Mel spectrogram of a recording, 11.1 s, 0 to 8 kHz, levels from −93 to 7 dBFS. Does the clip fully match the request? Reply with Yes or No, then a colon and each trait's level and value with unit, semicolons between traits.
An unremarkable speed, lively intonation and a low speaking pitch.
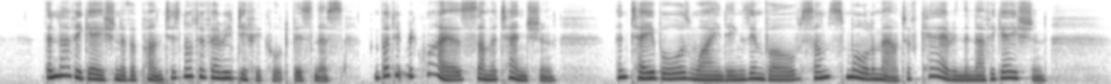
No: average, 150 wpm; wide, 6.7 semitones; medium, 185 Hz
